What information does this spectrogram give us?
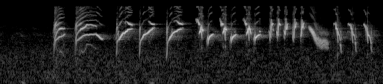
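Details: European goldfinch song, a rapid run of sharp, high, tinkling notes, sweeping down then up, speeding into a dense twittering chatter before fading, clean and without background sounds.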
